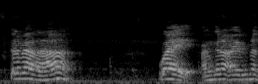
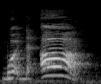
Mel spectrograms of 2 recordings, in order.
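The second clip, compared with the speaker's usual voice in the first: startled yelp; 7 semitones higher, 11 dB louder than usual. Real, not acted. Startled by item.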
